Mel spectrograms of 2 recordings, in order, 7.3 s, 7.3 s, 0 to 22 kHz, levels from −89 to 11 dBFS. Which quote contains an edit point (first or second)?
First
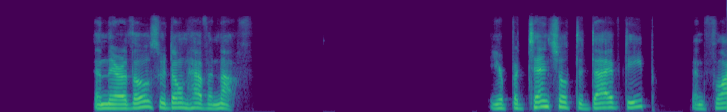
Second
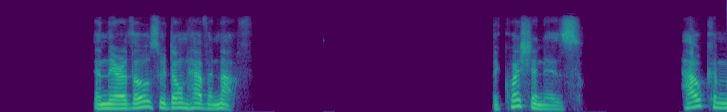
first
